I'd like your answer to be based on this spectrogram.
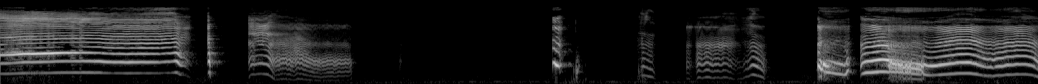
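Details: A tired baby cries in loud, high-pitched wails broken by pauses and short whimpers; infant crying.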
